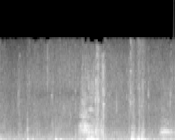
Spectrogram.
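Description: A body thumps heavily while climbing over a wooden fence.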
